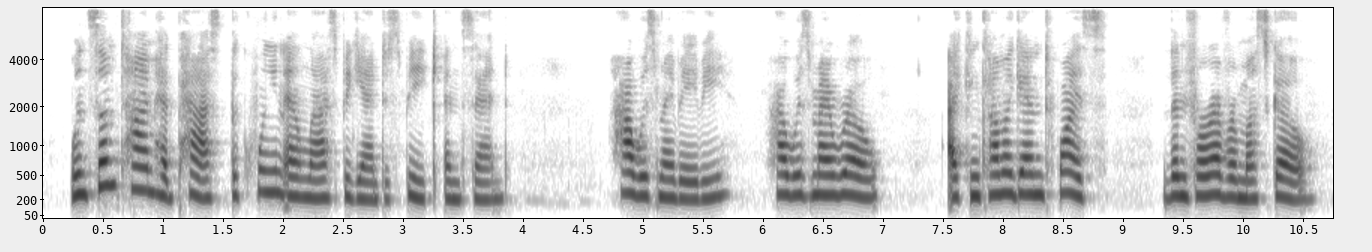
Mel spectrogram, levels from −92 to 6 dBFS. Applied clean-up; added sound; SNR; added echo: none; none; none; none.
